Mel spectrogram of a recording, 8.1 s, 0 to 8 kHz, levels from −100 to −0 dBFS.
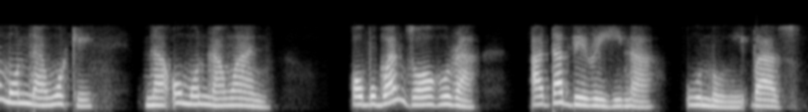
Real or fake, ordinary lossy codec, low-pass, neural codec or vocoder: fake; AAC, 16 kbps; 7.2 kHz; codec, 16 kHz, about 1 kbps, DyCAST, with the encoder's durations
